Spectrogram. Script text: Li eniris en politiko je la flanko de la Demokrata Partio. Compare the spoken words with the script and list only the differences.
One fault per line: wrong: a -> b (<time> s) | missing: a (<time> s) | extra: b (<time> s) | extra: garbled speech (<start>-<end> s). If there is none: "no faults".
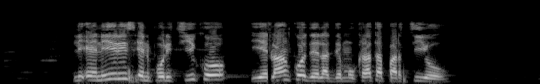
missing: la (2.7 s)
